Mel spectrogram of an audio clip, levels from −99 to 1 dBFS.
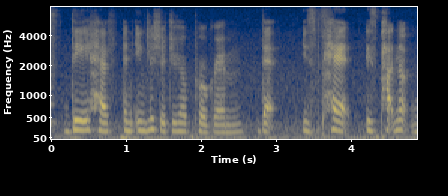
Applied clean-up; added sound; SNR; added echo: none; none; none; none.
